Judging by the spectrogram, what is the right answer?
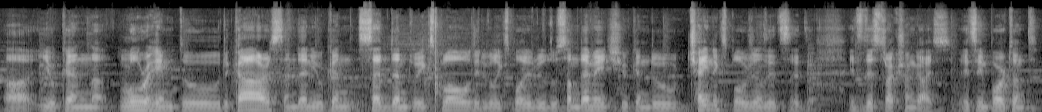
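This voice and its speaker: Flat-voiced, enthusiastic game developer man. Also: mid-range voice, faint music behind. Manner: enthusiastic, with halting restarts. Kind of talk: casual interview chat.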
